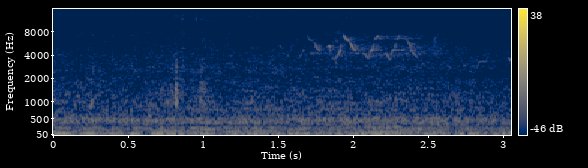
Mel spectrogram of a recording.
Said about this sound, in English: Big old group of bees.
